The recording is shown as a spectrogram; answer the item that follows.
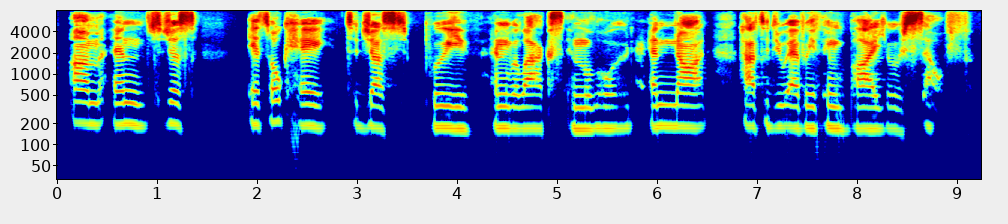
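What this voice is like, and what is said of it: Strained, failing voice. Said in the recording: “My voice is dying”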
